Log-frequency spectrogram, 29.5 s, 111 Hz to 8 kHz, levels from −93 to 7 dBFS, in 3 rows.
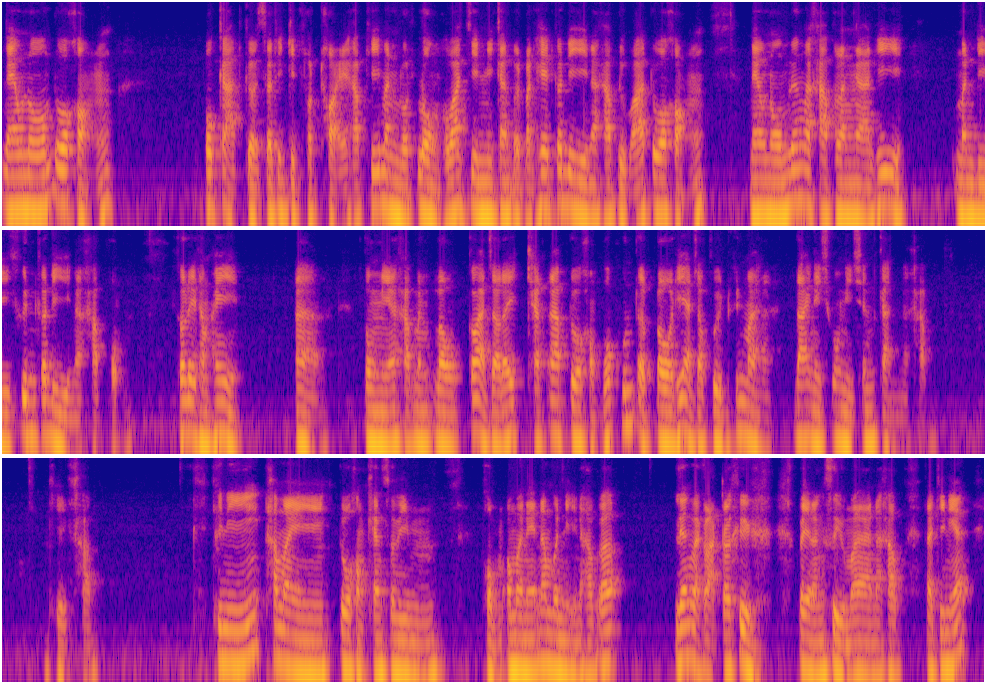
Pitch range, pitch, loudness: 125-145 Hz, 130 Hz, -18 LUFS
